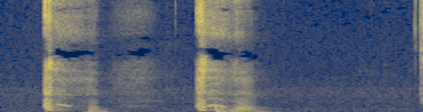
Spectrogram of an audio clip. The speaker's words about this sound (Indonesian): Kenapa gue jadi batuk?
